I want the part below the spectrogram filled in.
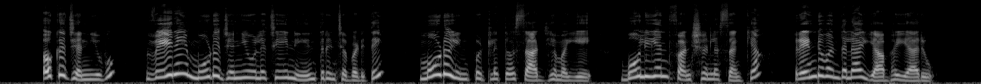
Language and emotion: Telugu, neutral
